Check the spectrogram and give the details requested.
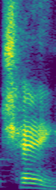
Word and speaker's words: Chang: chain chang beer no it's not Chang it's Chang is it say it properly that's it sorry tongue yeah the eye in um Thai language is pronounced the same as in the Italian alphabet so anyway nice yeah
